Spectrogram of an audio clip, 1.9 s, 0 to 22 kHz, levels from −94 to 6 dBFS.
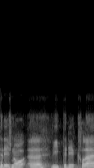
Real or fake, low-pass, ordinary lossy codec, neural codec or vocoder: real; 7.2 kHz; Opus, 32 kbps; none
